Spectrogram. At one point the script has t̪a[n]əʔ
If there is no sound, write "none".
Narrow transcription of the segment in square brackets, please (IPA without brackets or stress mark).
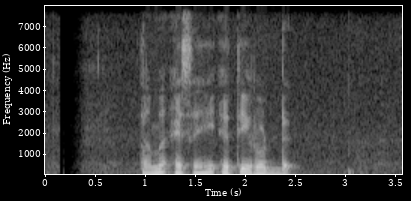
m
